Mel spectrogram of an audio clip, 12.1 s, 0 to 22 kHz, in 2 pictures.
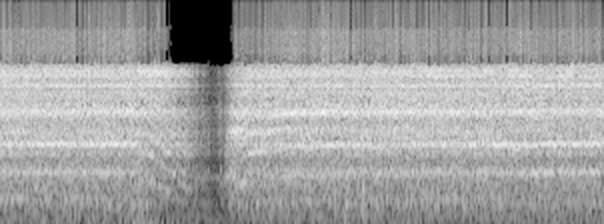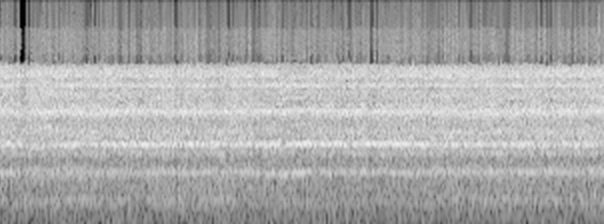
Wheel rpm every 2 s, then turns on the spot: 180, 160, 230, 230, 230, 230.
none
